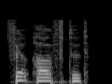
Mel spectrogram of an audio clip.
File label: "verhaftet", German; adjectives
